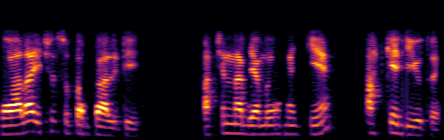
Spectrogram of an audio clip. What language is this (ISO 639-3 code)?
kas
